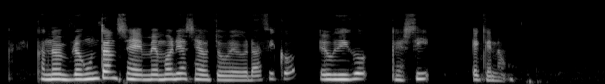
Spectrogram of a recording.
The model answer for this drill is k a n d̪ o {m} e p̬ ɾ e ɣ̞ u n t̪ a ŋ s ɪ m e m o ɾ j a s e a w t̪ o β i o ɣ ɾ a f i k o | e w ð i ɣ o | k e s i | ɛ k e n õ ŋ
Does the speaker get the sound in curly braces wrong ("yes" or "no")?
no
